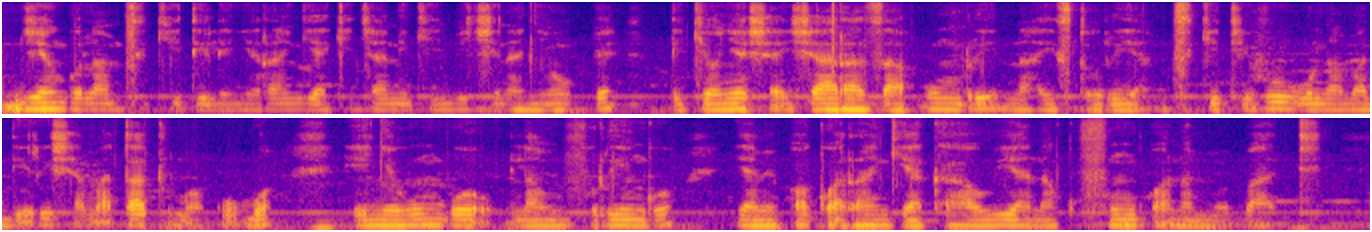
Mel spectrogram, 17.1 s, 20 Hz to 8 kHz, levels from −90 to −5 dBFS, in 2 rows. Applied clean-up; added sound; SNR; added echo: none; none; none; none.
